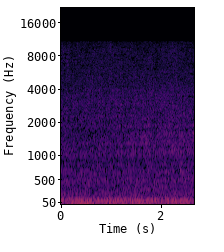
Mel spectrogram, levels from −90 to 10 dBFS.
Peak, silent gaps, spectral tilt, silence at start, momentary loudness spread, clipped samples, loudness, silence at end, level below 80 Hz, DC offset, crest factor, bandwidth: -38 dBFS; none; -3.5 dB/octave; 0 s; 1 LU; under 0.1%; -52 LUFS; 0 s; -54 dBFS; under 0.1%; 12 dB; 11.5 kHz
